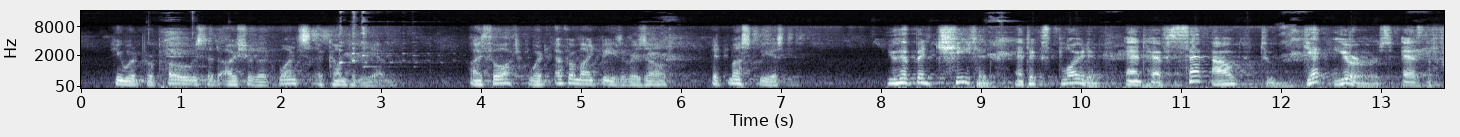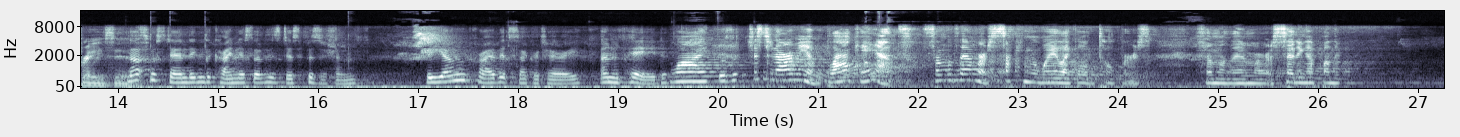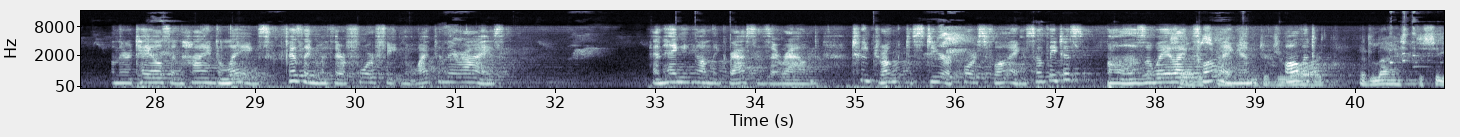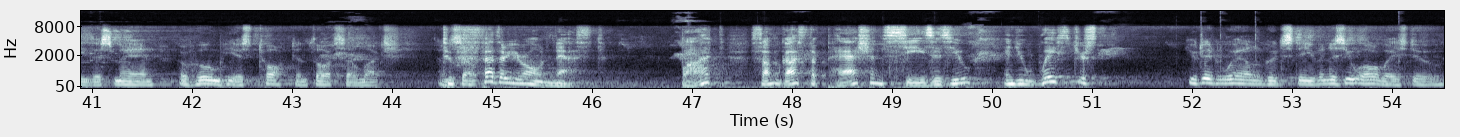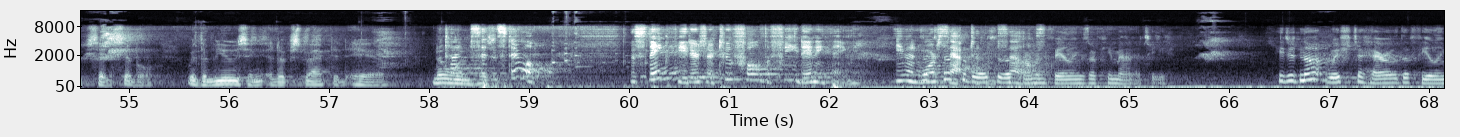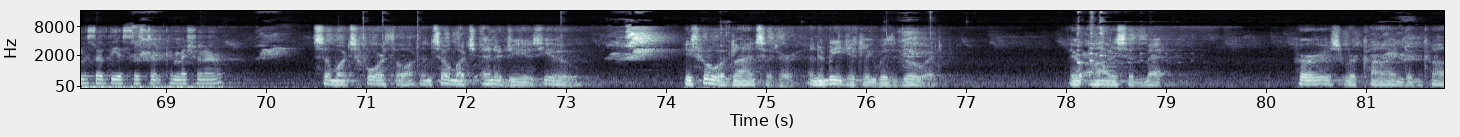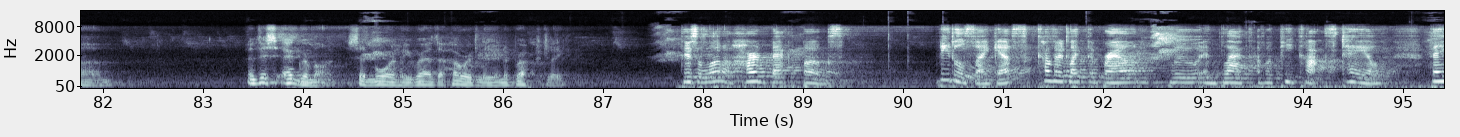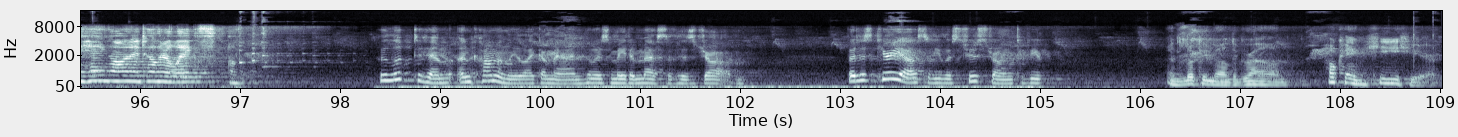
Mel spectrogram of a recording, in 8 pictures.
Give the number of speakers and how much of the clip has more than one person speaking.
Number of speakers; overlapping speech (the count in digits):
4, about 4%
